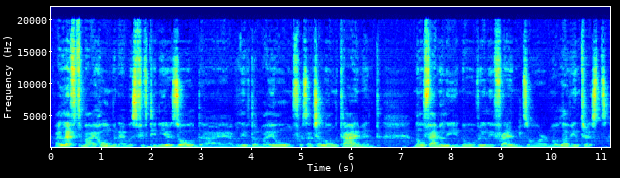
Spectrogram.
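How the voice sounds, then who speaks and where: Speaking in a low, mellow voice with fairly even intonation, a man who writes songs and plays music candidly recounts the story behind one of his songs. He's reflective and casual, pausing often, using fillers and laughing at himself, with roomy sound from a distant mic.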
